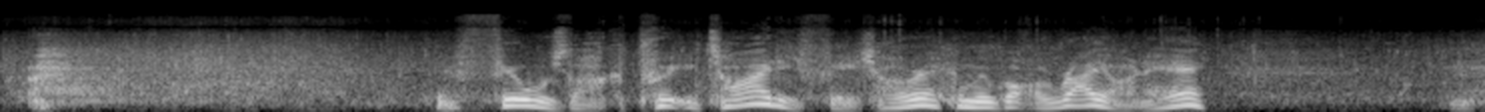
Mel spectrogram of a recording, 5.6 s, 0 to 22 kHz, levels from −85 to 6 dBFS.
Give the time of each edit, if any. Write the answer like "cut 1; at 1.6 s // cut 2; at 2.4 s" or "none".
none

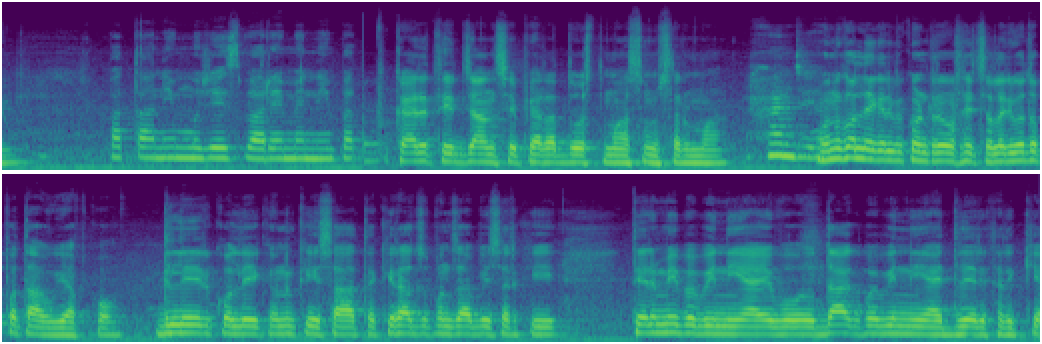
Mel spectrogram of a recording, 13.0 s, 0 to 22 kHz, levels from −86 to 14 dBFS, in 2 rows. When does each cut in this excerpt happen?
cut 1; at 2.2 s

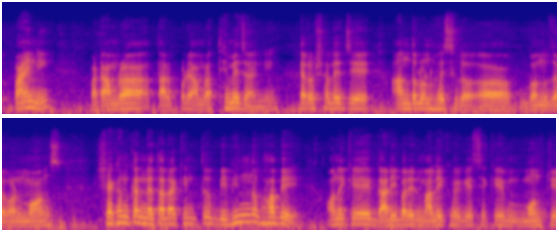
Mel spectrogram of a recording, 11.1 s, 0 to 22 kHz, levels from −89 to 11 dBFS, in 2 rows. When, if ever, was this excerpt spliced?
cut 1; at 2.9 s

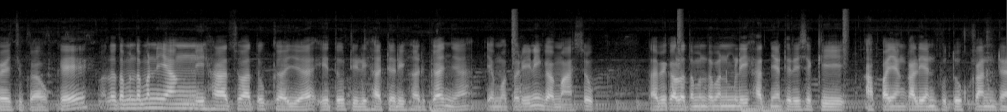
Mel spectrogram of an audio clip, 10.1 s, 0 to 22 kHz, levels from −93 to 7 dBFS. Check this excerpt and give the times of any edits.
cut 1; at 1.1 s // cut 2; at 2.1 s

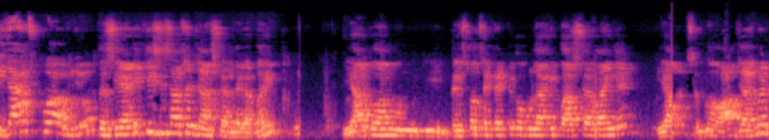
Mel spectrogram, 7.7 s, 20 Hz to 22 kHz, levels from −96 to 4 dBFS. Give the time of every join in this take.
cut 1; at 2.9 s // cut 2; at 6.7 s

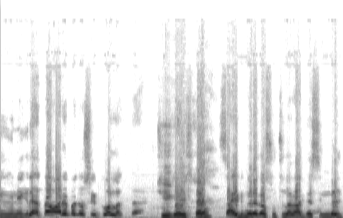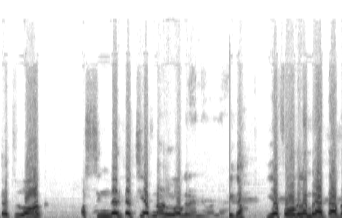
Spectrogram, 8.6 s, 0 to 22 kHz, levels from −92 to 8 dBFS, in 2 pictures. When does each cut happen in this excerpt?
cut 1; at 2.5 s // cut 2; at 7.2 s

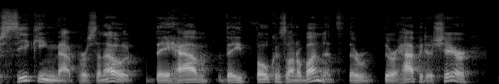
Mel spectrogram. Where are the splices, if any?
cut 1; at 1.4 s

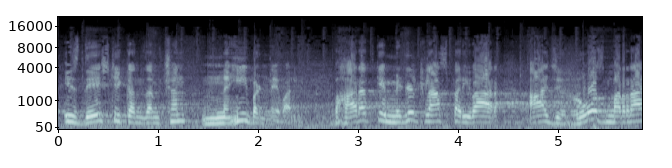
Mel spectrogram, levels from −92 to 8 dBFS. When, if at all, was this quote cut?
cut 1; at 2.8 s

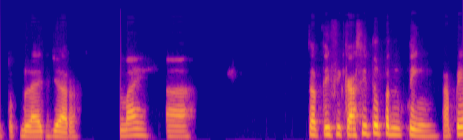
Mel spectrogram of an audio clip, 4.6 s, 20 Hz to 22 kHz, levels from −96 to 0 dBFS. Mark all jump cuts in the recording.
cut 1; at 1.2 s

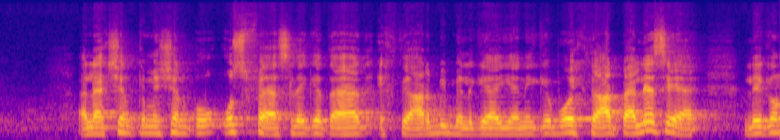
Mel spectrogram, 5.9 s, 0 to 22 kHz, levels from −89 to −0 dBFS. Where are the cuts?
none

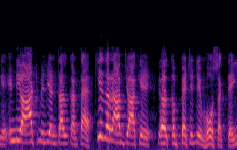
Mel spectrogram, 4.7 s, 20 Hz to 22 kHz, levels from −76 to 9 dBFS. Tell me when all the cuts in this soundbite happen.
cut 1; at 1.8 s

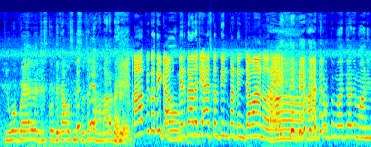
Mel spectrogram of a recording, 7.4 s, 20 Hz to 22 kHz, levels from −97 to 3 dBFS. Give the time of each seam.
cut 1; at 3.4 s

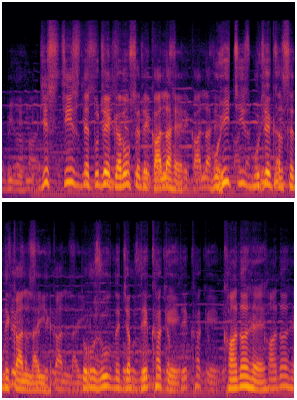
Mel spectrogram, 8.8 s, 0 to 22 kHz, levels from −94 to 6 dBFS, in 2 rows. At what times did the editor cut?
cut 1; at 5.4 s

